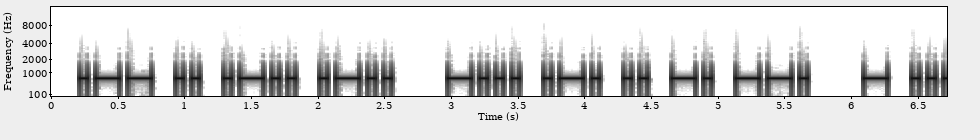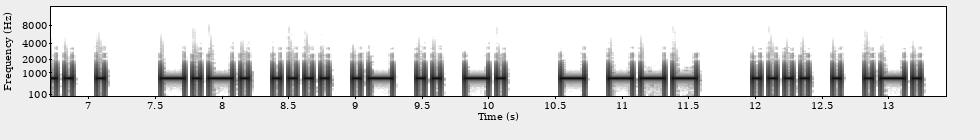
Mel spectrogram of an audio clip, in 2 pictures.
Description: Morse code, heard as a keyed tone, about 20 wpm, 700 Hz. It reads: WILL BRING THE CHAIN TO HER
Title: Sentences from Top 1500 Words 20wpm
